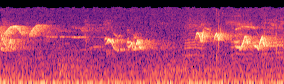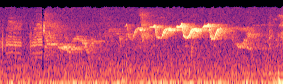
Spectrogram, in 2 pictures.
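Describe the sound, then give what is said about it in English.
Veeries, a redstart and a black-throated green warbler sing in a yard in the morning, a chorus of high, overlapping phrases and trills repeating every second or so, soft over quiet outdoor air; the redstart and warbler are fairly distant, softer than the veeries. No voices. “All these other birds keep singing around me, but I'm also hearing a redstart and a black-throated green warbler, but neither of which is really close enough to sort of be louder than the veeries.”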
